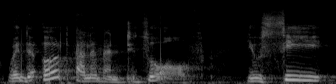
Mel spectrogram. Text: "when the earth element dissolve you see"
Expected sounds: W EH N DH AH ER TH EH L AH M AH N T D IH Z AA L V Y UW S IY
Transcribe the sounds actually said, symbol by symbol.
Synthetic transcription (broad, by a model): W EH N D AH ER T EH L AH M AH N T D IH Z AA L V Y UW S IY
